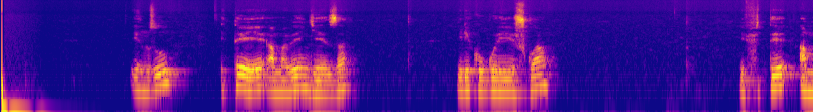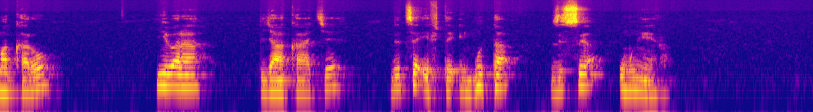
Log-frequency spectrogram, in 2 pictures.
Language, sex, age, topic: Kinyarwanda, male, 18-24, finance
